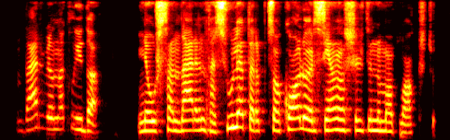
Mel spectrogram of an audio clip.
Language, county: Lithuanian, Klaipėda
